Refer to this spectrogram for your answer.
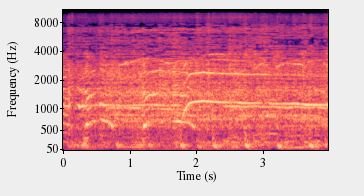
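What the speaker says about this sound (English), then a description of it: "I need some music with some clapping and some noise and some screaming for this one" A lively crowd cheers, whoops and shouts continuously with high children's screams rising above the din, a steady loud wall of noise at a family event with no distinct claps standing out.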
